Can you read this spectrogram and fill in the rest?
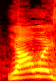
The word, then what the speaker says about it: Yahweh: Yahweh is the name of God of the Israelites, representing the biblical pronunciation.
